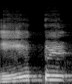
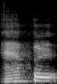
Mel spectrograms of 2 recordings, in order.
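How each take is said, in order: First: The first vowel sounds like the letter name 'ay'. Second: The first vowel is a short open 'a' sound. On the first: The speaker calls it wrong. "നമ്മൾ ഏപ്പിൾ എന്നല്ലല്ലോ പറയുന്നത്" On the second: The speaker calls it right. "നമ്മൾ പകരം ആപ്പിൾ എന്നല്ലേ പറയുന്നത്"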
